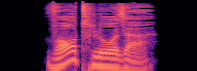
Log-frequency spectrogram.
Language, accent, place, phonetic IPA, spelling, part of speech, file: German, Germany, Berlin, [ˈvɔʁtloːzɐ], wortloser, adjective, De-wortloser.ogg
- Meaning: inflection of wortlos: 1. strong/mixed nominative masculine singular 2. strong genitive/dative feminine singular 3. strong genitive plural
